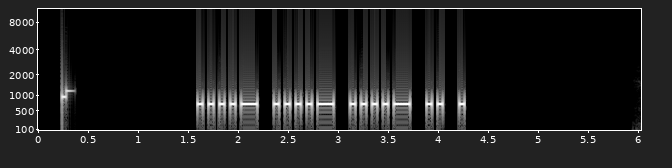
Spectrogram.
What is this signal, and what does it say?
Morse code, heard as a keyed tone, about 22 wpm, 700 Hz. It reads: 444IE
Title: Five Challenging Letter-Number Combinations 22wpm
